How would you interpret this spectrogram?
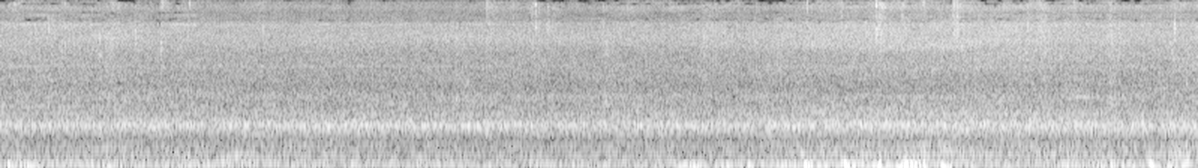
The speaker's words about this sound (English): I am standing outside. It is an Arizona day. Droplets. The sky is gray, blue. Clouds. Wind is blowing. Can you hear it?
